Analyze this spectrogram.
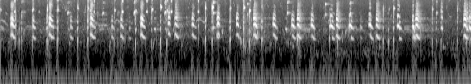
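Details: Eurasian coots chatter steadily with clipped, nasal, honking notes, many birds calling over one another in an unbroken, lively chorus.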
